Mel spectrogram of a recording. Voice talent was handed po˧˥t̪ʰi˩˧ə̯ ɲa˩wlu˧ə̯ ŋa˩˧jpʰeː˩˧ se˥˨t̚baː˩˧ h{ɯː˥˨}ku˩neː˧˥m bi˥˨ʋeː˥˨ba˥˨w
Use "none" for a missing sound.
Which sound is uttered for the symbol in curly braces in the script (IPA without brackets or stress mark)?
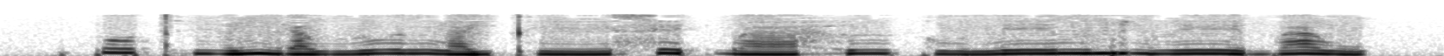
ɯː˧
